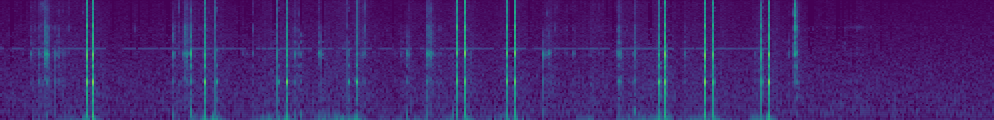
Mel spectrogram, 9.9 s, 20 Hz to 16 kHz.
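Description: About fifteen sharp clicks, some single and some in quick pairs, over roughly seven seconds. They match the buttons being pressed on a Pard DS35 digital night-vision riflescope, heard through the scope's own microphone. A faint steady high electronic whine runs underneath and stops with the last click.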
